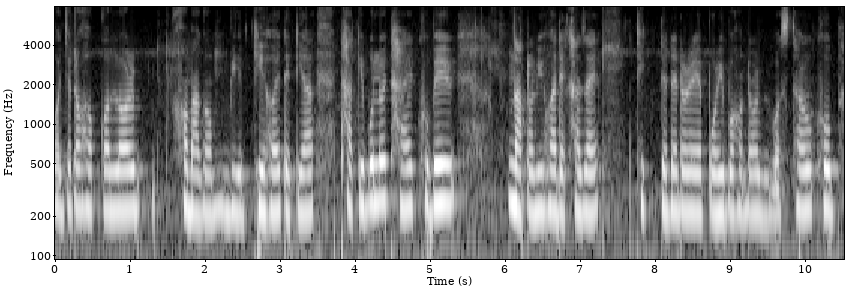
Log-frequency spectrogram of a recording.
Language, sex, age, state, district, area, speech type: Assamese, female, 18-30, Assam, Dibrugarh, rural, spontaneous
